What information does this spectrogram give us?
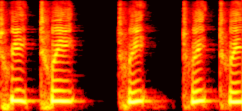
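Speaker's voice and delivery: very high, chirpy, birdlike tweeting.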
